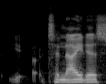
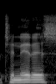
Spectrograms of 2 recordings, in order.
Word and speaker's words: tinnitus: Some of you know that I've had some ear problems, my left ear, for almost a year, and with tinnitus or tinnitus, however you want to pronounce it, which is a loud ringing in the ear.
